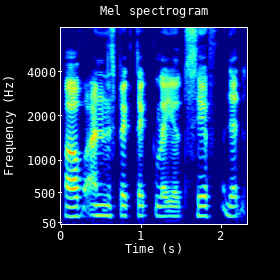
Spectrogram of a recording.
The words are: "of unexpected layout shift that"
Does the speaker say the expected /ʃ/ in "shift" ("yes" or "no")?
no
